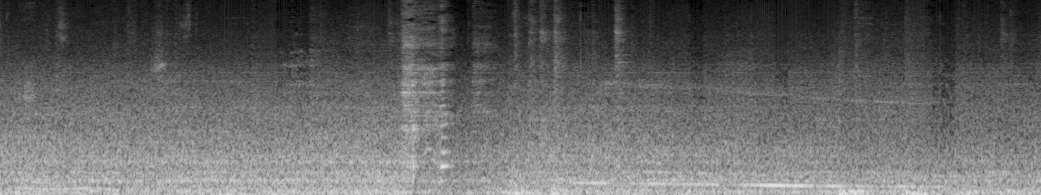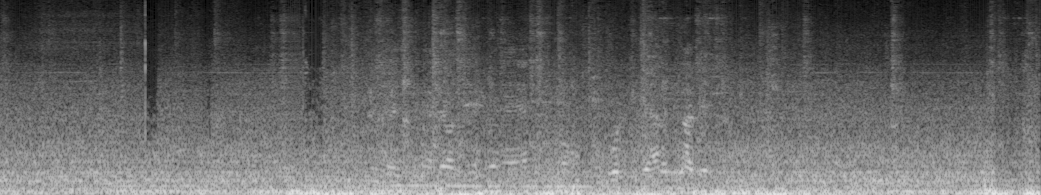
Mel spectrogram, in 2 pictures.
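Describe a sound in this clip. Tyres roll on the road.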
